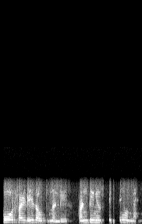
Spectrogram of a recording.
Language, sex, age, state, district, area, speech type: Telugu, female, 30-45, Andhra Pradesh, Krishna, urban, conversation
